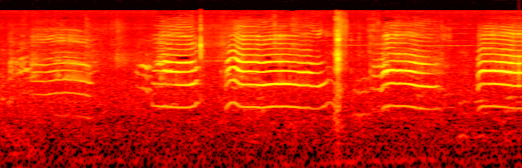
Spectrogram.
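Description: Hungry street cats meowing loudly for food: about five long meows in a row, with a sharp click about four seconds in.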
